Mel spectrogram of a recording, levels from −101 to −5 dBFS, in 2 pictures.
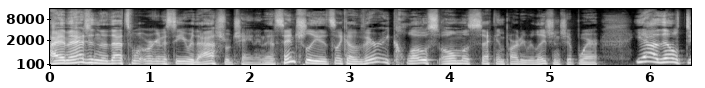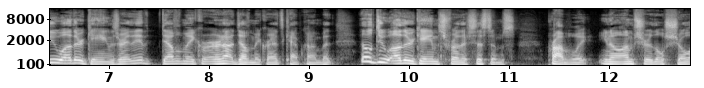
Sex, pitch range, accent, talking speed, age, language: male, 120-155 Hz, American, 250 wpm, 20-39, English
